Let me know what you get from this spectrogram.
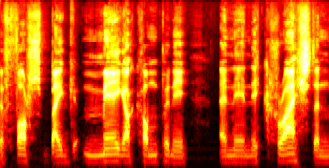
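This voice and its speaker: A man with a Scottish accent speaks at a moderate pace and a fairly low pitch. The sound is dry and close, with no echo. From Scotland. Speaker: podcast guest. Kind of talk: podcast interview answer. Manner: casual, rambling.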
